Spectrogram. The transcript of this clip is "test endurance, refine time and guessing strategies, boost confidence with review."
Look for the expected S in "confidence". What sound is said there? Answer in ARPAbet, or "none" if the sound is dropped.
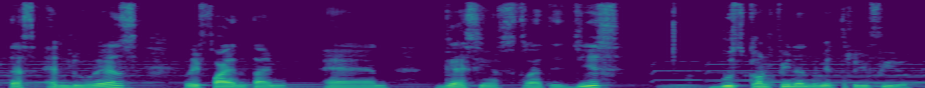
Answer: none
